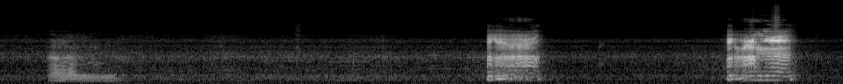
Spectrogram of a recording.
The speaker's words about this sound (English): I know you didn't mean any harm bringing this sheep in here, but I have patients, you know, kidney problems and heart problems, and seeing a sheep just like that, it's...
